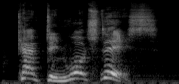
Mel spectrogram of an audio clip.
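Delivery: high, shrill calling out. Reading a story aloud, a crew member calling to the captain: yelling. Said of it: "one of the crew members yelled out".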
